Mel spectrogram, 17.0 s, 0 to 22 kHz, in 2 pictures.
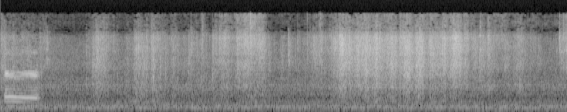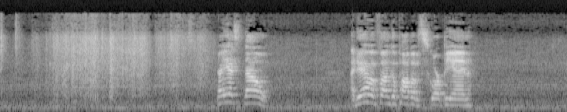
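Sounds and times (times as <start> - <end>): packing paper rustling: 0.0 - 11.9.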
